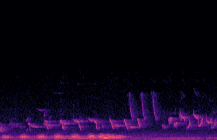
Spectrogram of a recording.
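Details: Owl producing a quick, fading series of low wavering hoots over about two and a half seconds. Rising and falling high bird whistles continue after the hoots stop.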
